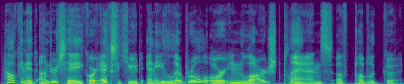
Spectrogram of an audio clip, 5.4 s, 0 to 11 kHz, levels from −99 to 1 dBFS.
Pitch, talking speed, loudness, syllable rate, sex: 125 Hz, 155 wpm, -17 LUFS, 5.1 syllables/s, male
